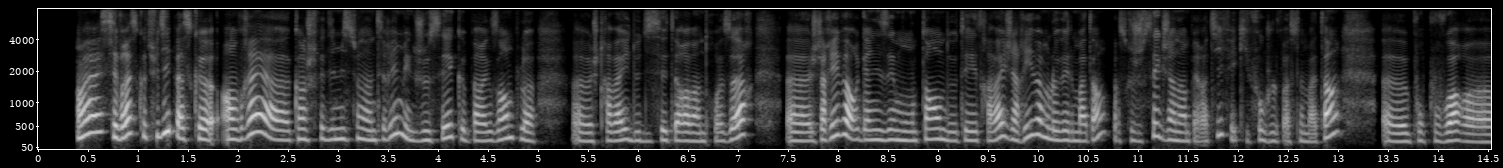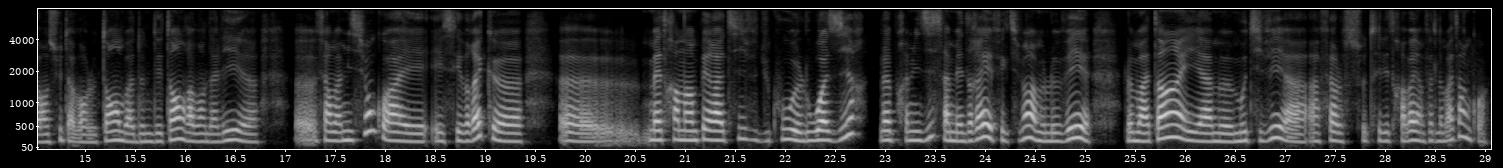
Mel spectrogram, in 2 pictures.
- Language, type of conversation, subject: French, advice, Pourquoi est-ce que je procrastine malgré de bonnes intentions et comment puis-je rester motivé sur le long terme ?
- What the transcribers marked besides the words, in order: other background noise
